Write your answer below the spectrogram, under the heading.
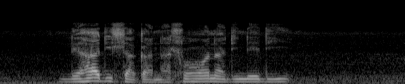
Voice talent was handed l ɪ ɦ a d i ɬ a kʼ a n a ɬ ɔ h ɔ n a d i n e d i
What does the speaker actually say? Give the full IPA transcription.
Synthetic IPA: l ɪ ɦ a d i ɬ a kʼ a n a ɬ ɔ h ɔ n a d i n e d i

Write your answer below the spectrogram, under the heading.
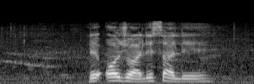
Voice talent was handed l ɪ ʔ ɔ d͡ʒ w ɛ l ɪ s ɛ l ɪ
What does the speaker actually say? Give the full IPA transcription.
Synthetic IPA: l ɪ ʔ ɔ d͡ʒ w a l ɪ s a l ɪ

